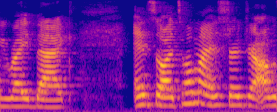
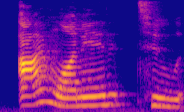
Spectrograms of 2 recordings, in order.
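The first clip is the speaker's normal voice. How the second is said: ordinary talk, nothing marked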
